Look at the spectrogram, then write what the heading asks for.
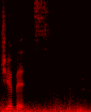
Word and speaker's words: gibbets: out of here Hey look Avery had some gibbets leftover gibbets what it's pronounced jib it's are you sure yeah well no one likes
